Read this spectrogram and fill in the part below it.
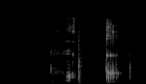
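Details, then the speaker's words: During a cough and shortness-of-breath therapy session: two short gurgling burps with a small trailing one in a quiet room; ordinary belching. "Maaf ya Ndah Ndah cuman ke sendawa aja"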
